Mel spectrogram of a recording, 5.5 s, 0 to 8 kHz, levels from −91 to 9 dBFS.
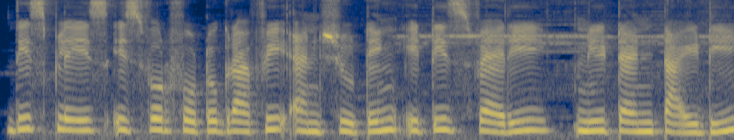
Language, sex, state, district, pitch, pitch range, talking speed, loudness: English, female, Maharashtra, Mumbai Suburban, 210 Hz, 205-225 Hz, 140 wpm, -14 LUFS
